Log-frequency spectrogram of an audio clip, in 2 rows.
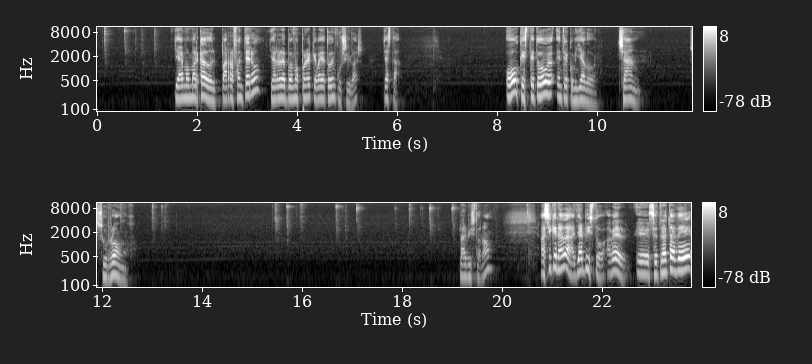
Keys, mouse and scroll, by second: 0.5 shift+], 4.7 shift+8, 10.4 typing, 11.8 typing, 12.9 typing, 15.6 typing, 16.6 Escape, 17.0-19.0 typing.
